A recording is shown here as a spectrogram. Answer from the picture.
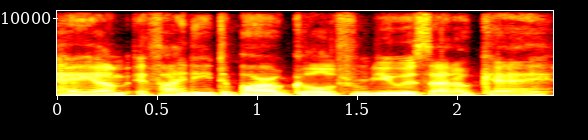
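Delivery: whispered aside in character voice. Voicing a character who asks a companion about borrowing gold: whispering in character. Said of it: "I'll whisper in and say".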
